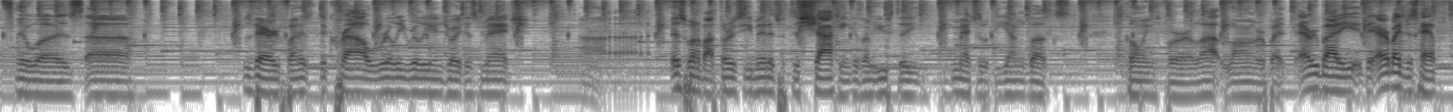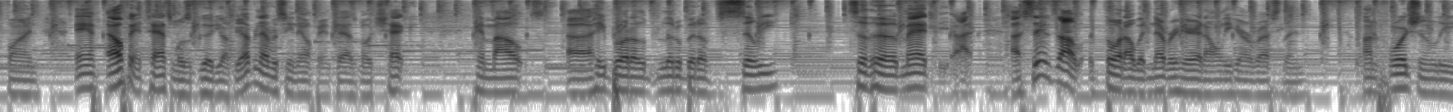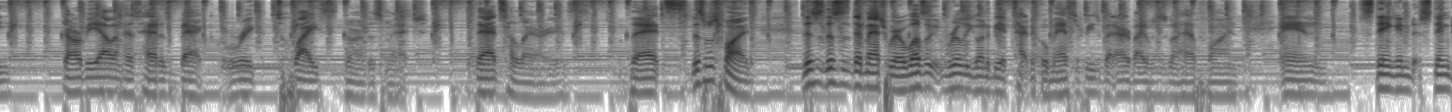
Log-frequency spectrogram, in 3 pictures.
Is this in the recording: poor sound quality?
no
